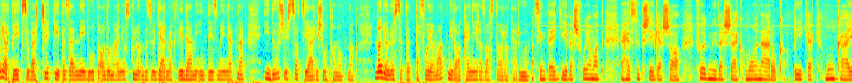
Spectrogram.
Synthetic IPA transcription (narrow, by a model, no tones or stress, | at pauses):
mɒɟɒrpeːksøvɛt͡ʃːeːkːeːt̪ɛzɛrneːɟoːt̪ɒ̰ʔɒd̪o̞maːɲo̞skylømbø̞zøːɟɛrmɛkʋeːd̪ɛlmḭʔint̪eːzmeːɲɛknɛkid̪øːʃeːʃso̞t̪siaːliʃo̞t̪ho̞no̞knɒk | nɒɟo̞nøsːɛt̪ɛt̪ːɒfo̞jɒmɒt̪miɾɛ̰ɒ̰kɛɲeːɾɒzɒst̪ɒlrɒkɛ̰ɾylt̪sint̪ɛɛɟːeːvɛʃfo̞jɒmɒt̪ɛɦɛsːykʃeːɡɛʃɒføld̪myːvɛʃɛkɒmolnaːɾo̞̰kɒpeːkɛkmuŋkaːj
